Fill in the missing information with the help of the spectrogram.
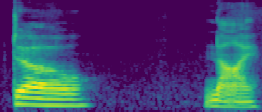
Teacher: usually when we have a patach followed by a yud, we're going to pronounce that as diphthong I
